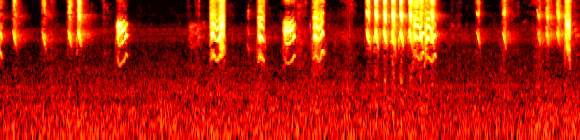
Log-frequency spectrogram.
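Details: Female double-collared seedeater calling to stimulate a male: a sequence of sharp high chirps, several ending in falling sweeps, then a fast rattling cluster of notes near the end, all over light steady hiss.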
